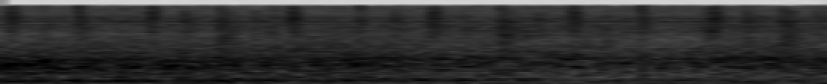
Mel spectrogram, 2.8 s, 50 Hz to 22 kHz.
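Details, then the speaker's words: BMW E92 M3 S65B40A V8 at idle: faint regular metallic clanking knock over engine drone, caused by connecting rod bearings; engine opened from below, crank replacement possibly needed. "ただカンカン言うとる原因はあつですはい"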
